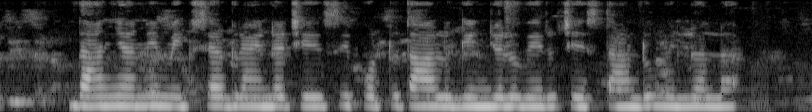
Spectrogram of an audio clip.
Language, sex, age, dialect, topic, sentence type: Telugu, female, 18-24, Telangana, agriculture, statement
